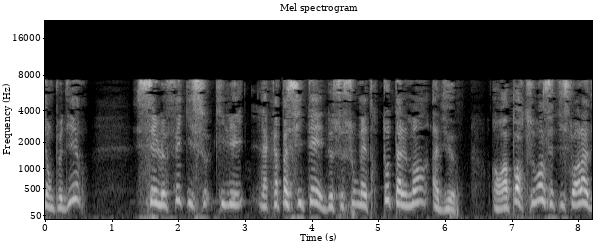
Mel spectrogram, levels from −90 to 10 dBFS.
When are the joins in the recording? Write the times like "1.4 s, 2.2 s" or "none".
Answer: 6.4 s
